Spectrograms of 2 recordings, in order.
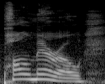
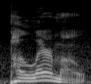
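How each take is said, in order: First: The m sound comes before the r sound. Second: The m sound comes after the r sound. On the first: The speaker calls it wrong. "it's not Palmero" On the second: The speaker calls it right. "it's Palermo"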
